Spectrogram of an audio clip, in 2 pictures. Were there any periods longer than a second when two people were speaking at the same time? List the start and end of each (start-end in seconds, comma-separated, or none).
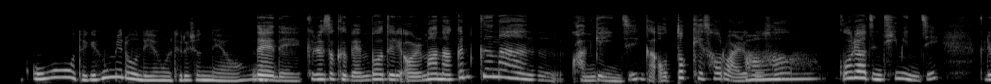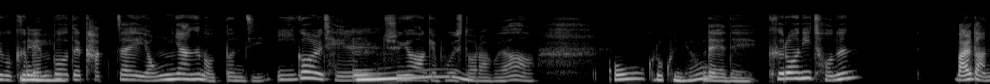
13.4-14.7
